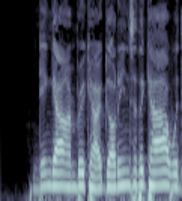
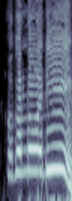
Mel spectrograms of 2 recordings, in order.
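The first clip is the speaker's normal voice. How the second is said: high, loud burst; excited; 11 semitones higher, 6 dB louder than usual. A narrator's reading. Bricko to Dingo, high and loud with excitement. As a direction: blurt the idea out. Bricko announces plan loudly.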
